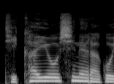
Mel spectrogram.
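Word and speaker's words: δικαιοσύνη: 의에 이른다는 의미 에라는 말은 헬라어로 디카이오 시내라고 읽습니다. 의는 하나님 앞에서 올바르게 인정되는 신분 하나님께 죄없는 자로 받아들여지는 상태라는 뜻입니다.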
